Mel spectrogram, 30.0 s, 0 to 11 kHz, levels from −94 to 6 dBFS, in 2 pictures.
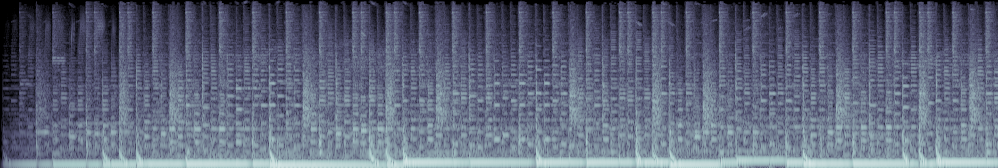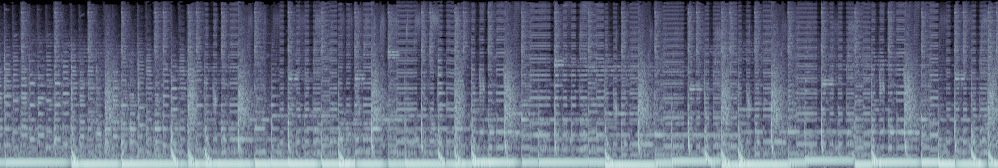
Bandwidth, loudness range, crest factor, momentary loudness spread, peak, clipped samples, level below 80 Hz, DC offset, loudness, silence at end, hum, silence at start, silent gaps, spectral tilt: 11 kHz; 1 LU; 14 dB; 4 LU; 0 dBFS; under 0.1%; -14 dBFS; under 0.1%; -17 LUFS; 0 s; none; 0.2 s; none; -5.5 dB/octave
